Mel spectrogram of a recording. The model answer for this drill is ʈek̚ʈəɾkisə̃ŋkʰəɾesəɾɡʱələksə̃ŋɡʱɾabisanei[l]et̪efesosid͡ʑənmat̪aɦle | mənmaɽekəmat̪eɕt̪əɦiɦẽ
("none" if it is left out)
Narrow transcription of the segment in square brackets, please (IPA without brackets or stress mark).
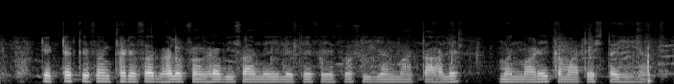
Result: l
